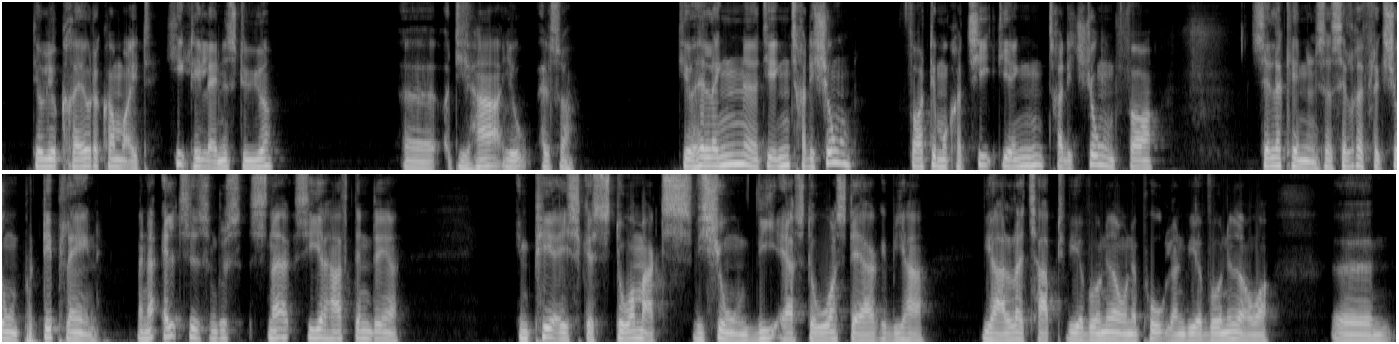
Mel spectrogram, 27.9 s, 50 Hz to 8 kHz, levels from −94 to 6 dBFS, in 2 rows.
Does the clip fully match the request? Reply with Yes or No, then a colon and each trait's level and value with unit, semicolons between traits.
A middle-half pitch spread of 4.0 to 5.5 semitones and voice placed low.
No: average, 3.6 semitones; low, 120 Hz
